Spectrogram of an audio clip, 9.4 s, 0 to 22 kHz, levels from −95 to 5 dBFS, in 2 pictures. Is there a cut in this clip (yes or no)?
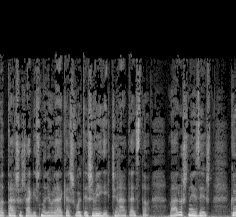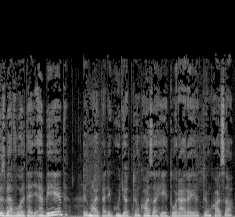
no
